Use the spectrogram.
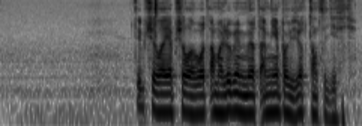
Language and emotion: Russian, neutral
